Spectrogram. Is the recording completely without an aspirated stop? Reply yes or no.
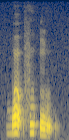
yes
